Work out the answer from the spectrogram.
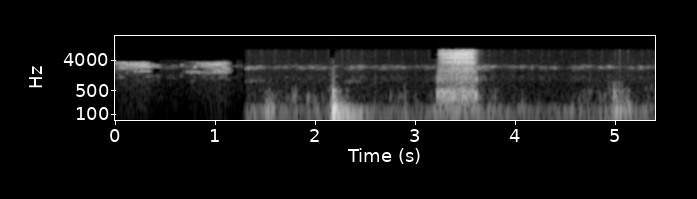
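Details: Owl nest box at night on 21 April 2024 while parent owls deliver food to the owlets: faint raspy notes, then a knock and one loud, harsh hissing burst, over a thin continuous background hum.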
